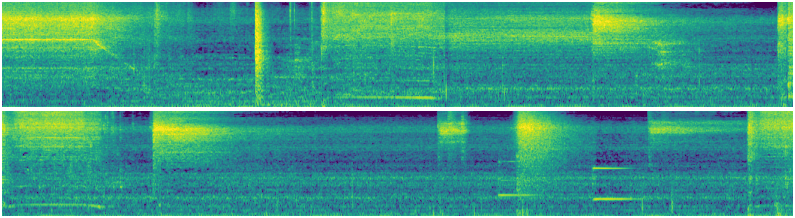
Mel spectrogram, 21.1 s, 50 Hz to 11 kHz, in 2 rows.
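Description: Running noise of a Long Island Rail Road M7 electric railcar heard inside its small restroom: a steady low rumble with several short hisses of air and a few brief low hums.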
